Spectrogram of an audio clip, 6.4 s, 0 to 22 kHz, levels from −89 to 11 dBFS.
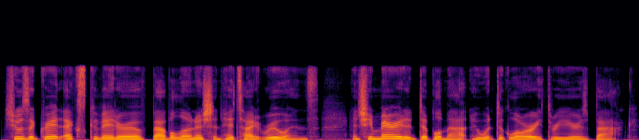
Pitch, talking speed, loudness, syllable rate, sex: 220 Hz, 205 wpm, -17 LUFS, 5.7 syllables/s, female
